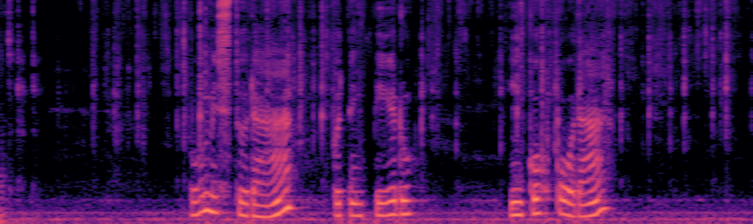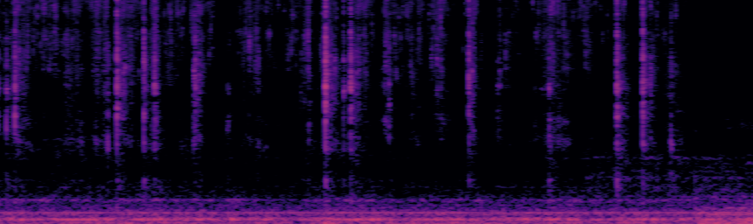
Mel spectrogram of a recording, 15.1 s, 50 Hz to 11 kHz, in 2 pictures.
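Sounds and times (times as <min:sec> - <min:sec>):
spatula stirring wet food: 0:00.0 - 0:14.5.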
